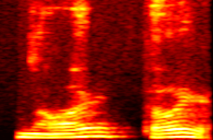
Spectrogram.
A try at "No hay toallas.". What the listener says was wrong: Yeah.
